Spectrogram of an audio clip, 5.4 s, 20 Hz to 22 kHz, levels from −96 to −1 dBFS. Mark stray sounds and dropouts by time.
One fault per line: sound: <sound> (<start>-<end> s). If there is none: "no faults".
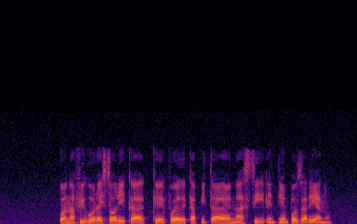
no faults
